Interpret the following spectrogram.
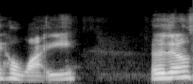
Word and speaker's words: Hawaii: Here in Hawaii, they have their own language too.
